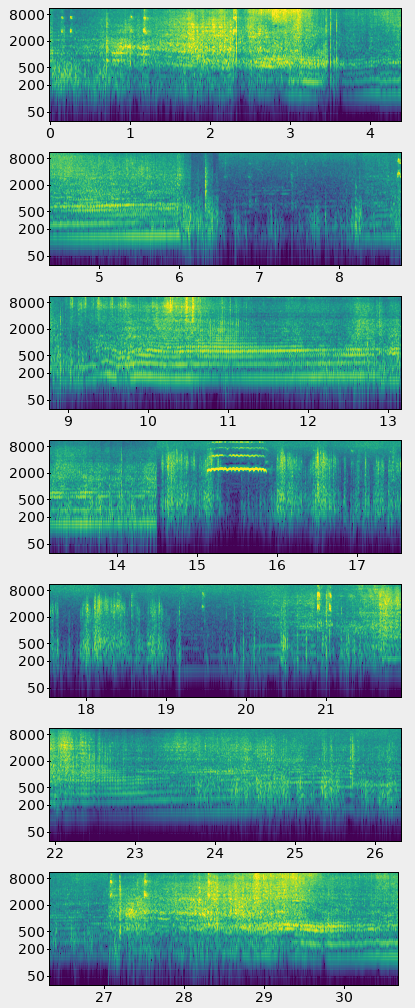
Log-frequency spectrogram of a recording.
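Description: Ford Focus WRC rally car's turbocharged four-cylinder engine at full throttle, rising in pitch through each gear and dropping at every upshift, several times over, as the car charges past. A short high whistle sounds about halfway through.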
